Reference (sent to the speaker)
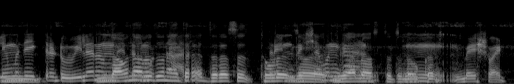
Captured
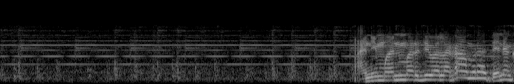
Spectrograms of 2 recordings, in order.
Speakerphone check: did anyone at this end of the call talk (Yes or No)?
Yes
